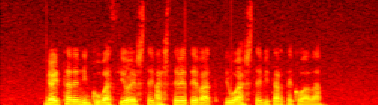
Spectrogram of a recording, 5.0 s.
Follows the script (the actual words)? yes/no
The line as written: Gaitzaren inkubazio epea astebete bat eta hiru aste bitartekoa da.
no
